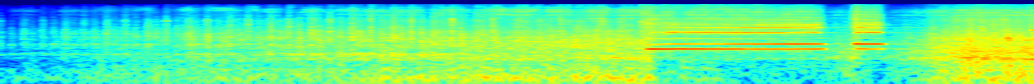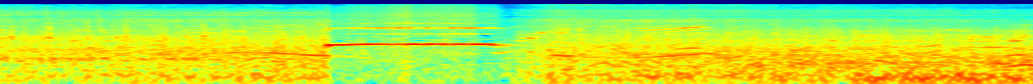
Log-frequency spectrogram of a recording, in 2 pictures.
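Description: Miniature railway engine's whistle sounding two short blasts about three seconds apart, each under a second long, over the steady running noise and hiss of the train.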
